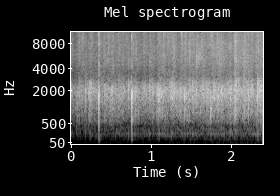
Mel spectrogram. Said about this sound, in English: Okay. Well, let's give another round of applause and thank them for today.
